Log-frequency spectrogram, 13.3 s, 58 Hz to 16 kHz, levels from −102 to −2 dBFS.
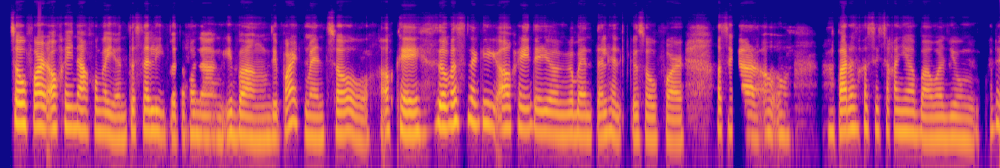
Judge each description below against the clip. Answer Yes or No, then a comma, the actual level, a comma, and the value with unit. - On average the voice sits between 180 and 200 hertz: Yes, medium, 185 Hz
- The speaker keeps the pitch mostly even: No, average, 4.0 semitones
